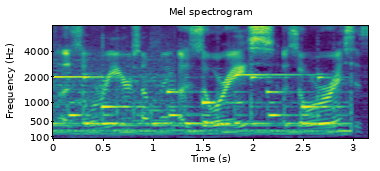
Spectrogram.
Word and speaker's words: Azores: Free flights from this airline called Azori or something. Azores? Azores, is that what it is? How do you say it in Spanish? Azores? That's it, Azores.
